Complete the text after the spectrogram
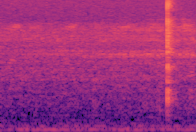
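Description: A cricket ball smacks into a wicketkeeper's gloves.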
